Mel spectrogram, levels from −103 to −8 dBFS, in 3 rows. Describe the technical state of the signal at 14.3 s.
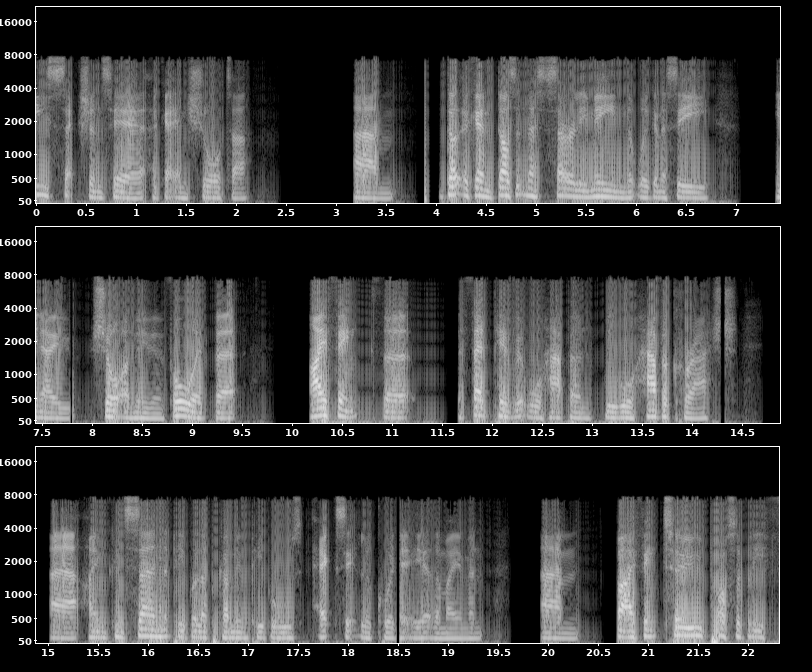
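Between 14.28 and 14.33 s, unconcealed Bluetooth headset packet loss drops about 52 ms of speech, a gap that fits seven lost mSBC frames. Silence or an idle pattern fills the hole, so the speech cuts out abruptly, with hard edges at both ends that can click.

Across this moment, as throughout the clip, buffer tearing is present. The writer and reader of the audio ring buffer have slipped, so roughly a tenth of each period replays audio from about 20 ms earlier. This produces a robotic 100 Hz buzz riding on the speech.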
